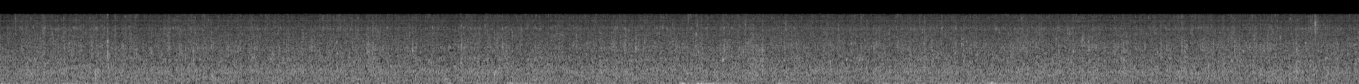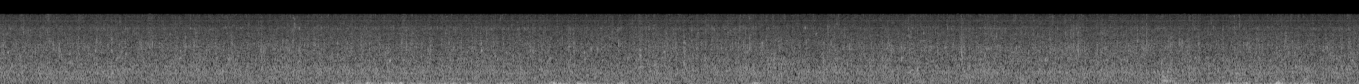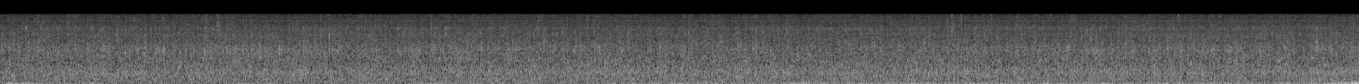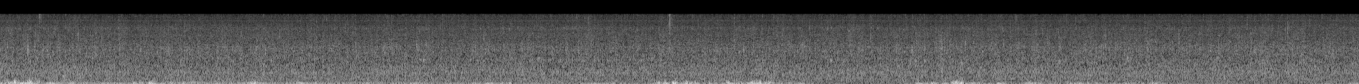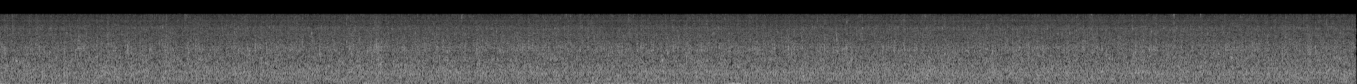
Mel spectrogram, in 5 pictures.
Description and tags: This is a short sample I recorded on my Speed HD-8TZ camcorder.
To record this I opened my bedroom window and didn't set anything up, I didn't have any professional equipment, just the rain and my camcorder. I hope it's OK.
